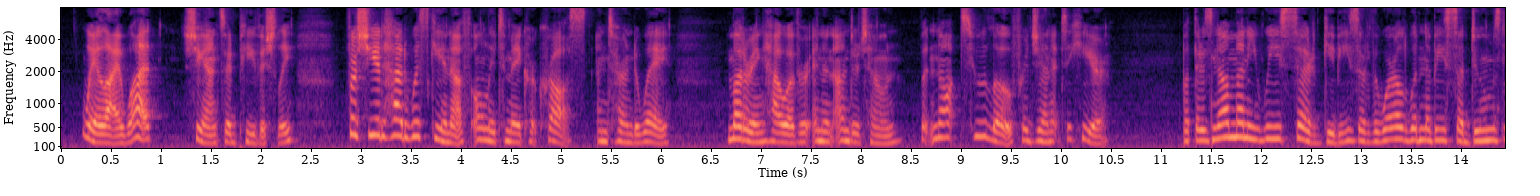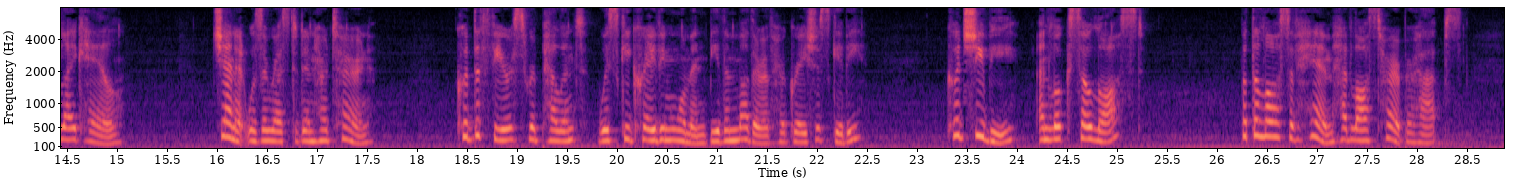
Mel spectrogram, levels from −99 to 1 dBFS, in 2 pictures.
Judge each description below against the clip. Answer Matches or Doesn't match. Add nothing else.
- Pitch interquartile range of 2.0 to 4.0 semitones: Doesn't match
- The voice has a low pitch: Doesn't match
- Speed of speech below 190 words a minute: Matches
